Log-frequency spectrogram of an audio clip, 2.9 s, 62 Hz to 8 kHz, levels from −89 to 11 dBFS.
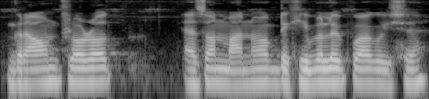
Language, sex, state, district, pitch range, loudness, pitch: Assamese, male, Assam, Kamrup Metropolitan, 135-140 Hz, -16 LUFS, 135 Hz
